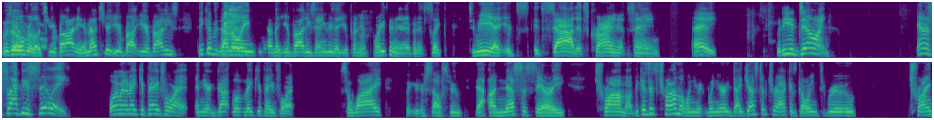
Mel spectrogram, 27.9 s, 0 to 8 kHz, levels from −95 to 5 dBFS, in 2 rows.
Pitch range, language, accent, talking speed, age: 160-205 Hz, English, American, 195 wpm, 50-69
